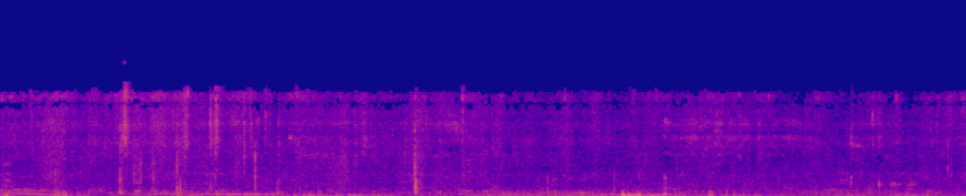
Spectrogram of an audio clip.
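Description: A crowd of people murmurs at a distance.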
